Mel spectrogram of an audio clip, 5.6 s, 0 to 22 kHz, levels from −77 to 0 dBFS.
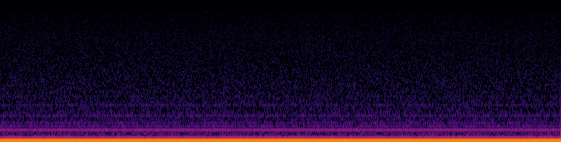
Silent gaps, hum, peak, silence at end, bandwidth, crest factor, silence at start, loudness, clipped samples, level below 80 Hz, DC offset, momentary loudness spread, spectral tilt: none; none; -18 dBFS; 0 s; 4.6 kHz; 4 dB; 0 s; -27 LUFS; under 0.1%; -22 dBFS; under 0.1%; 0 LU; -6.5 dB/octave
